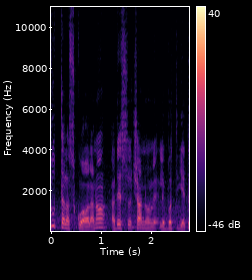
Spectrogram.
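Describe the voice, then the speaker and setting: Here a man is talking. His pitch swings very widely. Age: 50s. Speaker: film director and author. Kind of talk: interview. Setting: radio stand at a book fair.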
